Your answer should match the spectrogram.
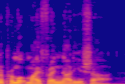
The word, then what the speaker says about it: Shah: I, of course, want to promote my friend Nadia Shah. Some people pronounce her name Nadia Shaw. I don't think she cares too much either way.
